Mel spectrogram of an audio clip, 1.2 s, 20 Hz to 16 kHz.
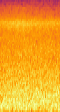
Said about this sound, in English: This river is at least 100 times the size that it normally is for flow right now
